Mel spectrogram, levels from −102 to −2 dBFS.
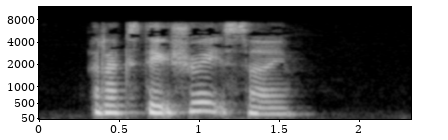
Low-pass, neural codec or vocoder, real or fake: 7.2 kHz; none; real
